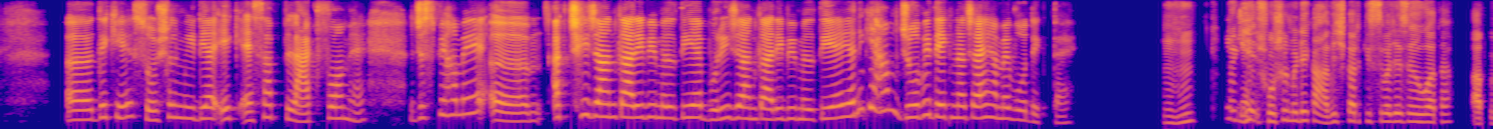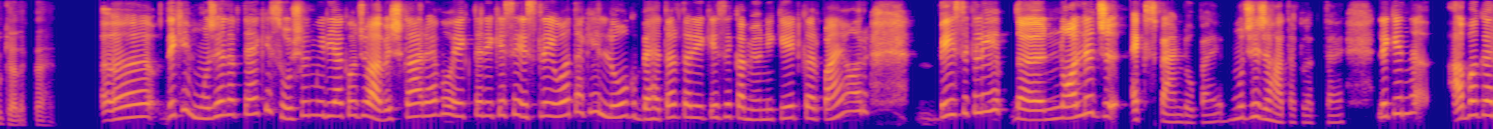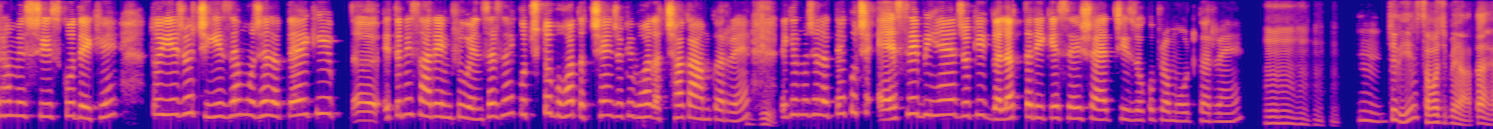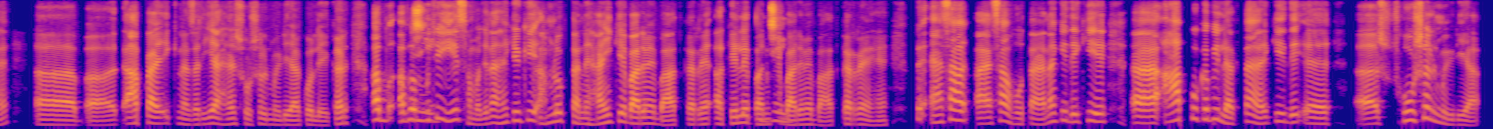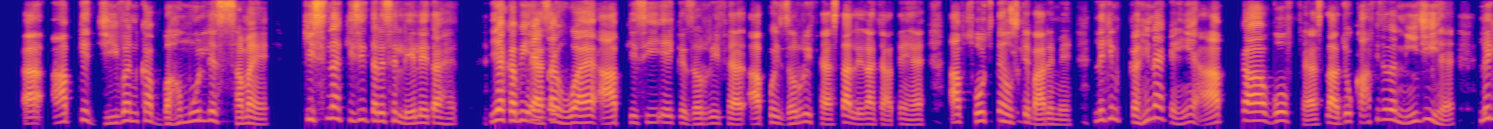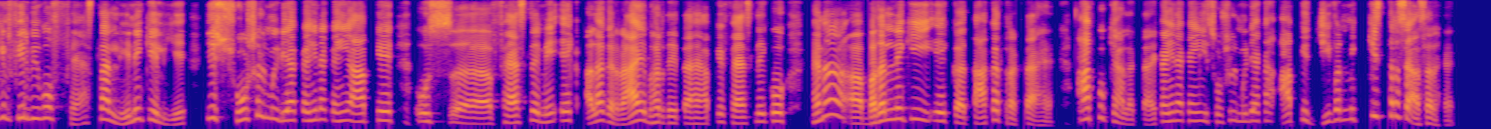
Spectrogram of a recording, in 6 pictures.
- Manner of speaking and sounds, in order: in English: "कम्युनिकेट"; in English: "बेसिकली"; in English: "नॉलेज एक्सपैंड"; in English: "प्रमोट"
- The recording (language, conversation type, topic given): Hindi, podcast, क्या सोशल मीडिया ने आपकी तन्हाई कम की है या बढ़ाई है?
